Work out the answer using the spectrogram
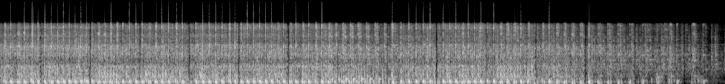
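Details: Small engine for a go-kart after cleaning carburetor jets/passages, run without choke on carb cleaner: fast uneven sputtering chuff, about four a second, then dies; spark plug possibly not fully tightened, cause unconfirmed.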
